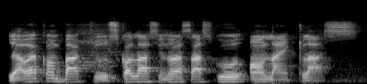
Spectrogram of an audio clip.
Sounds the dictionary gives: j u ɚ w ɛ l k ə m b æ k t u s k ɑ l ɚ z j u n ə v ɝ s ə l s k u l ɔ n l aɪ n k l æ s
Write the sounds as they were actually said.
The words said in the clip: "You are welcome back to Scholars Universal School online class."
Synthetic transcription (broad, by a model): j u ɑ w ɛ l k ə m b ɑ k t u s k ɑ l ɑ s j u n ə ɑ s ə s k u l ɔ n l aɪ n k l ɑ s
